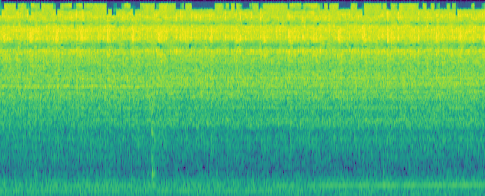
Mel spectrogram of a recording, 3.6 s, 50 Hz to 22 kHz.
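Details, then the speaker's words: AHM/Rivarossi 2-8-2 Mikado model locomotive, unrun for 15 years, after oiling wheel contact points, running forward: faint steady motor hum, even whir, no dips or labouring; normal running. "Honestly, it sounds healthy. It doesn't sound like it's really struggling at all."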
